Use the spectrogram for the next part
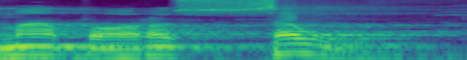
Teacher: kalau berhenti maka boleh dibaca dengan menghilangkan hamzah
